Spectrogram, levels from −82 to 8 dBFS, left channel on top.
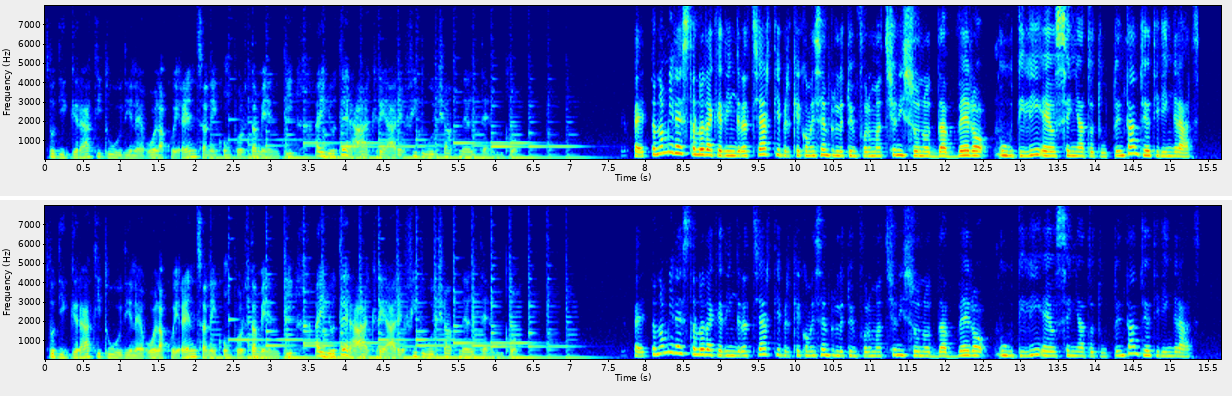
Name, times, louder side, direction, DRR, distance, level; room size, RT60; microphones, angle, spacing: voice 1, 0.0-6.3, right 4 dB, 30° right, 0.3 m, -28 dB
sound 1, 2.2-7.4, right 3 dB, 85° right, 0.6 m, -32 dB
voice 2, 7.9-15.4, left 6 dB, 55° left, 0.3 m, -22 dB
4.2 x 2.3 x 3.0 m
head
